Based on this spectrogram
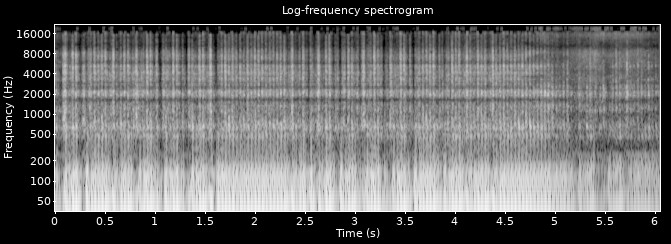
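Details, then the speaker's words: Cold 2.0 ALT Audi A4 B6 at idle, below 50°C: loud, rapid, heavy slapping clatter of about four knocks a second, running like a diesel. Owner suspects the camshaft phaser. Chain and tensioner already replaced; cause unclear. "И он так, получается, дизелит. Как дизель работает. Вот сейчас я вот... Как будто чем-то захлепывается."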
